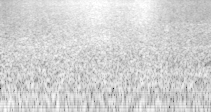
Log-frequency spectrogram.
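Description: Turbulent floodwater rushing and churning: a steady, dense rush of water noise.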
